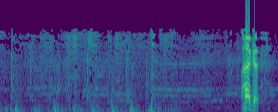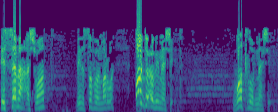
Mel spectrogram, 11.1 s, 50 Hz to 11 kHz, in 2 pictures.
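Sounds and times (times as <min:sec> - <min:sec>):
short quick shuffling footsteps: 0:00.0 - 0:04.8
speech: 0:04.8 - 0:09.3, 0:10.2 - 0:11.1.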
